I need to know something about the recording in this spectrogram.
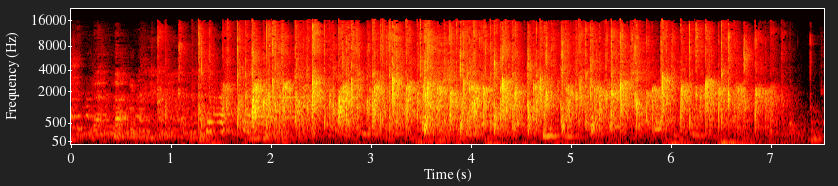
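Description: A crowd applauds steadily for several seconds, a dense patter of many hands clapping that swells after a moment, holds, then fades out near the end, with a few scattered chuckles mixed in.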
